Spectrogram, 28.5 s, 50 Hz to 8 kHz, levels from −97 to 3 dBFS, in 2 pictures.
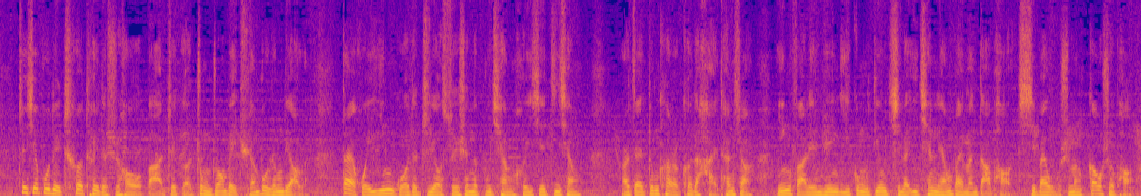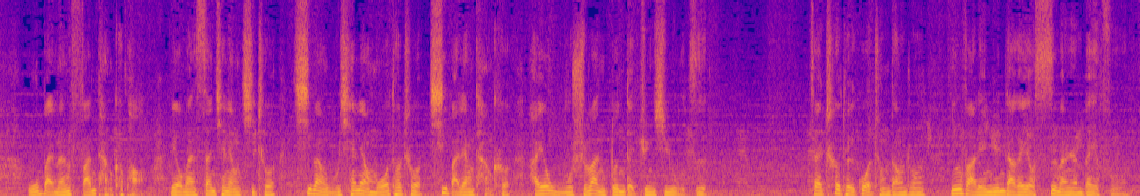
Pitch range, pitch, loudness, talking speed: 110-140 Hz, 120 Hz, -20 LUFS, 270 characters per minute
